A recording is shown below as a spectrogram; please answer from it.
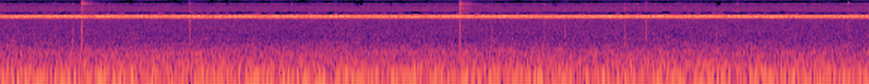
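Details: Bell cricket chorus forms a constant shrill ringing band, while a crackling campfire adds scattered snaps, the loudest around the middle, above a soft low roar of flames.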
